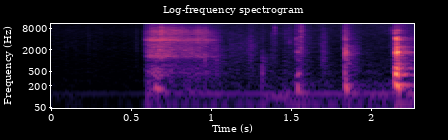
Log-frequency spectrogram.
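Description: A man's breathy exhale, then a few short quick puffs of breath: a quiet chuckle.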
